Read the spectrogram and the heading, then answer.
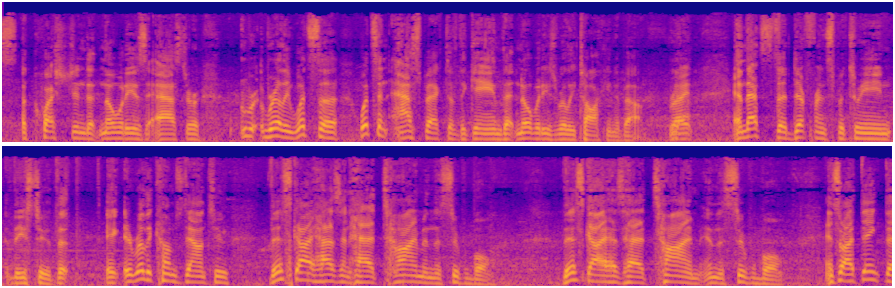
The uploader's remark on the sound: live from Radio Row in Las Vegas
